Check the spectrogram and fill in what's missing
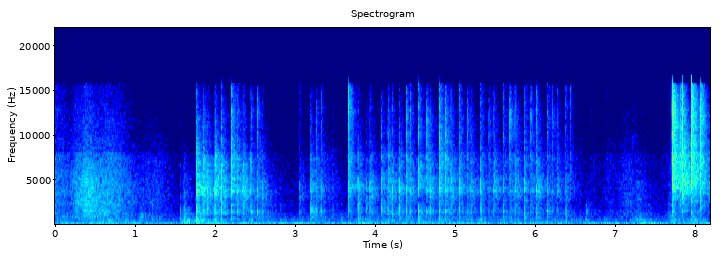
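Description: A hand-sized shower squeegee with a white plastic blade holder, rubber blade and grey rubber-grip handle is held in one hand while long acrylic nails tap and scratch along the blade and head. After a soft, faint hiss, bursts of rapid, bright, clicky tapping and scratching come and go with brief quieter gaps. The clip ends with a sharper, louder flurry.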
